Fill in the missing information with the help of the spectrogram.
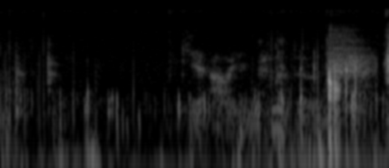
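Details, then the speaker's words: Adult male's stomach growling after eating a large meal of chicken and meat: gurgling, bubbling rumbles with quiet whispered talk nearby; ordinary borborygmi. "It's cuz I ate chicken. It's cuz I had meat, truly. And I ate also just like a ton."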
